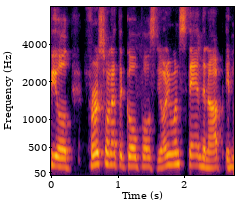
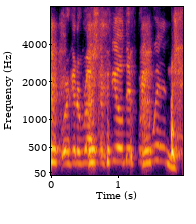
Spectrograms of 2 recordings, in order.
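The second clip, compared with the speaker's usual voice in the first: put-on screaming, higher pitch; 6 semitones higher than usual. Retelling what a brother shouted at the game: imitating Alex screaming. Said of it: "he was screaming".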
